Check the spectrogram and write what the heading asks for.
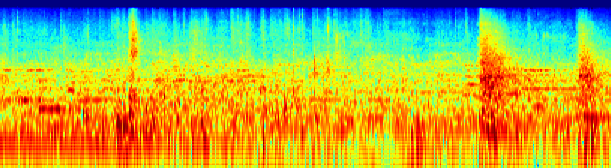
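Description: Music playing in the background, with the hoofbeats of a horse moving over the arena's sand footing as it passes close by. Two short, loud rushing bursts of noise come near the end.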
